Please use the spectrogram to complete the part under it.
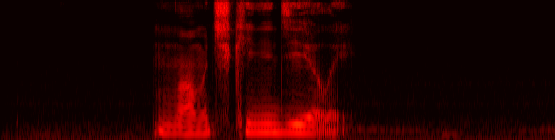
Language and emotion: Russian, neutral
